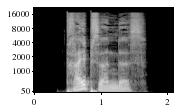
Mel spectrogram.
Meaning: genitive singular of Treibsand
- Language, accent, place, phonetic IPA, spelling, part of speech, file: German, Germany, Berlin, [ˈtʁaɪ̯pzandəs], Treibsandes, noun, De-Treibsandes.ogg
